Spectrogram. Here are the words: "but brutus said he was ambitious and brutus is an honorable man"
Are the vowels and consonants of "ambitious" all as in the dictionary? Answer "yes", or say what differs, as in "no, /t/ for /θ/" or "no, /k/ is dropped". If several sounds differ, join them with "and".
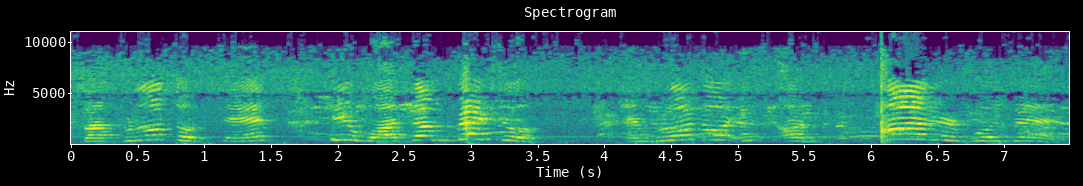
no, /b/ is dropped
